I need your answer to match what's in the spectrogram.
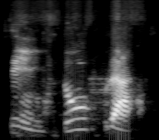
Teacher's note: la sílaba tónica se encuentra en la penúltima sílaba Eso la hace una palabra grave y como termina en r · Y es en donde nos damos cuenta que la sílaba tónica se encuentra en la penúltima sílaba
